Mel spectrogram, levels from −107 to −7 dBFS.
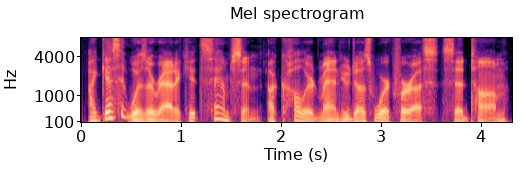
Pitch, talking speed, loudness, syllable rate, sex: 105 Hz, 220 wpm, -19 LUFS, 5.7 syllables/s, male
